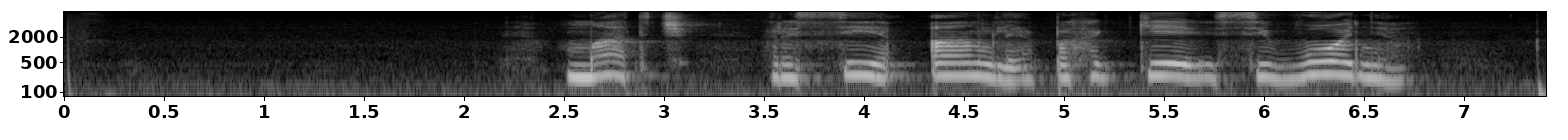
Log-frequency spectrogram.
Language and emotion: Russian, positive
